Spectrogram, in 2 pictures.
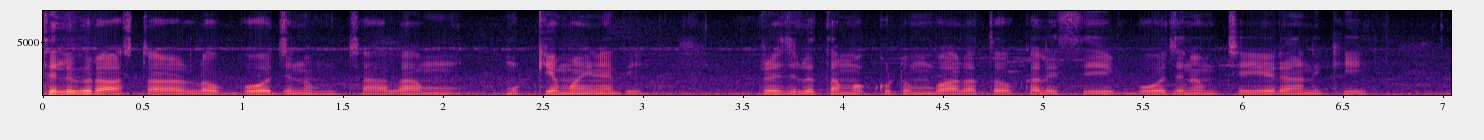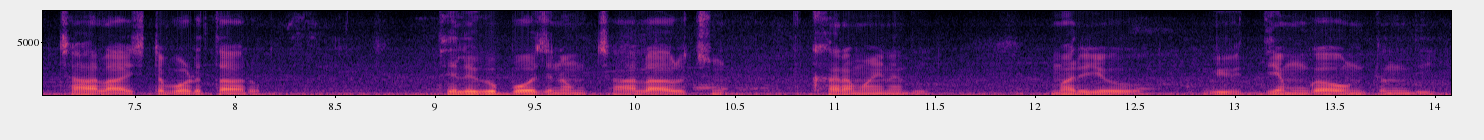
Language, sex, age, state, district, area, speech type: Telugu, male, 18-30, Andhra Pradesh, Sri Satya Sai, rural, spontaneous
